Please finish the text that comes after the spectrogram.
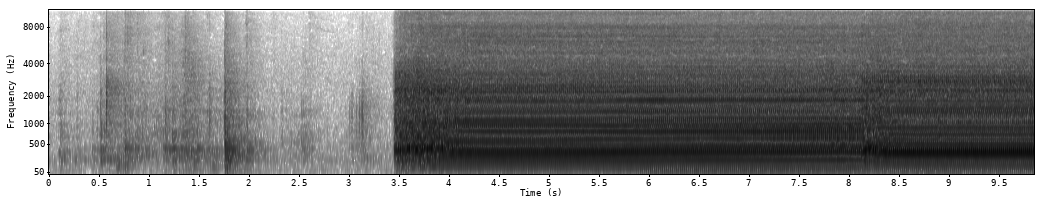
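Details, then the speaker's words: Mixer grinder over 15 years old with slow rotation, burning smell: loud steady hum with no speed build-up before built-in breaker trips; cause found to be damaged rotor windings and commutator. "Look, it's working with the hum, but for very short time the breaker is blown."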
